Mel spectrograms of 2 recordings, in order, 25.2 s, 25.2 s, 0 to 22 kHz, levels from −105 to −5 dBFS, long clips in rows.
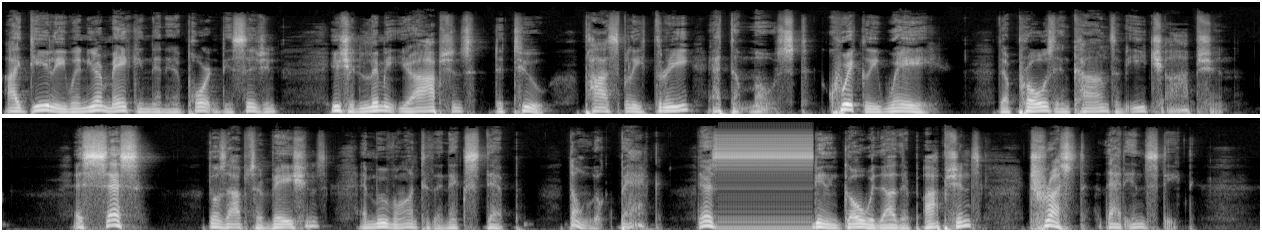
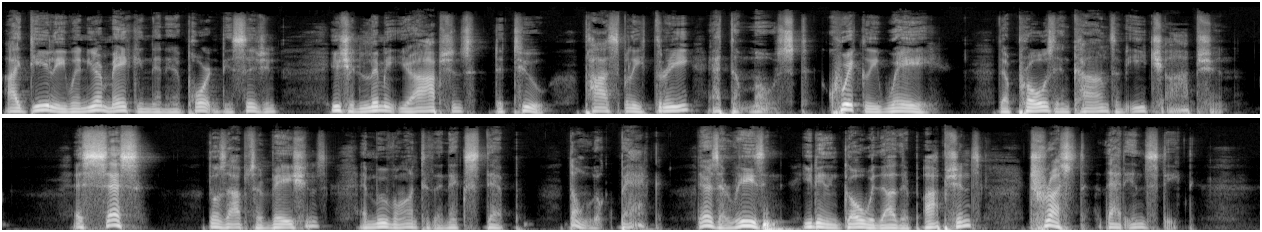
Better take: second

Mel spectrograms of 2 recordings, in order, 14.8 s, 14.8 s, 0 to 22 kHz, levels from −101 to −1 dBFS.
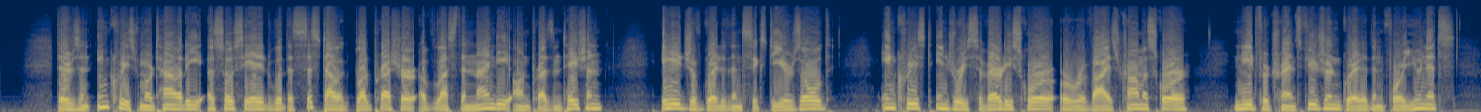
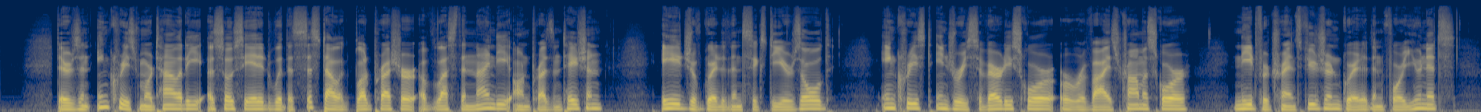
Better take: second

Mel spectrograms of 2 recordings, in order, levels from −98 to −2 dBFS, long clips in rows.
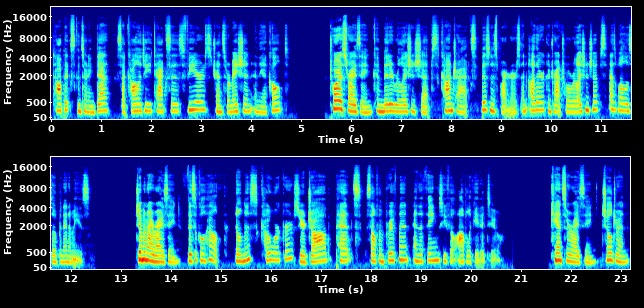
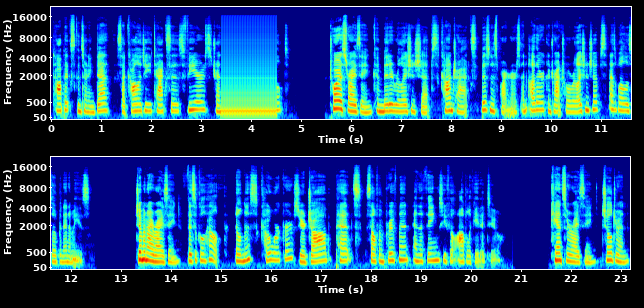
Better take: first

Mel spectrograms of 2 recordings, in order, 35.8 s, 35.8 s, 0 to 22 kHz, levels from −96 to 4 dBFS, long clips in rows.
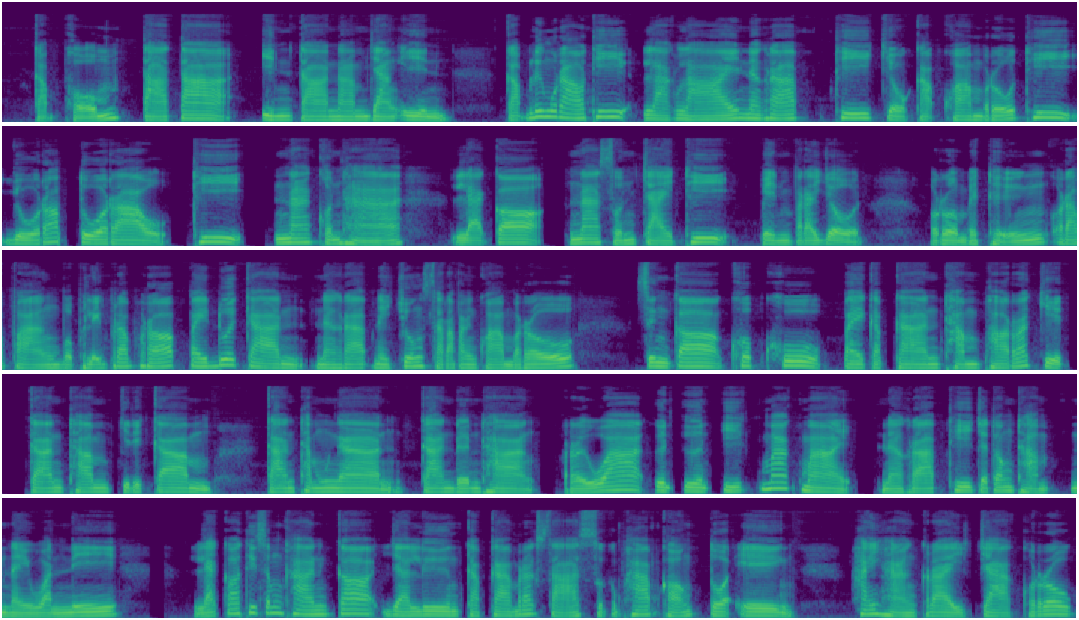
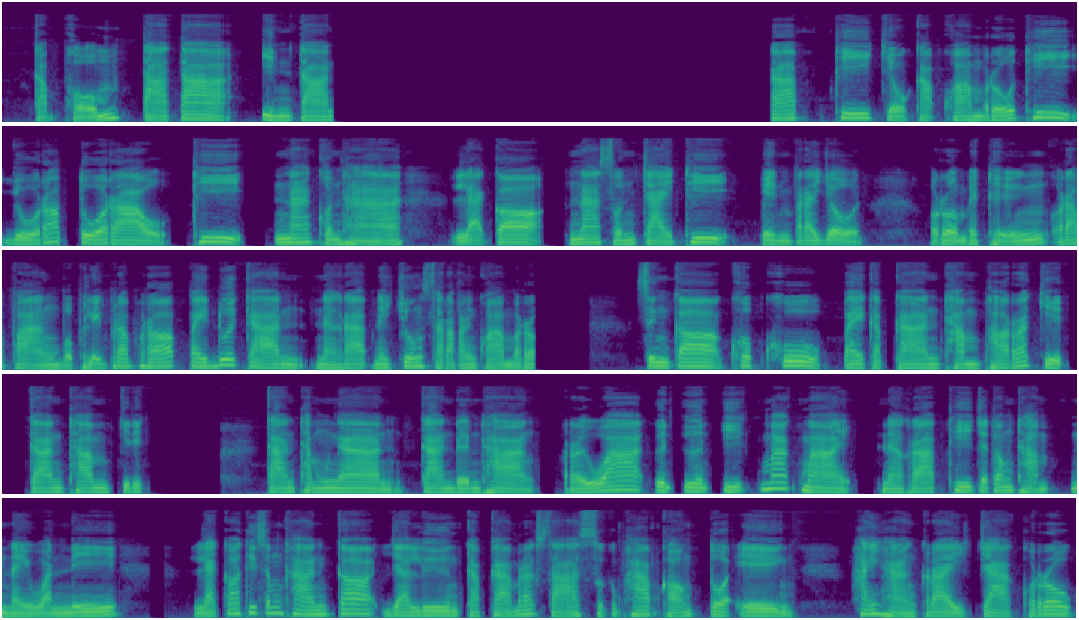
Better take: first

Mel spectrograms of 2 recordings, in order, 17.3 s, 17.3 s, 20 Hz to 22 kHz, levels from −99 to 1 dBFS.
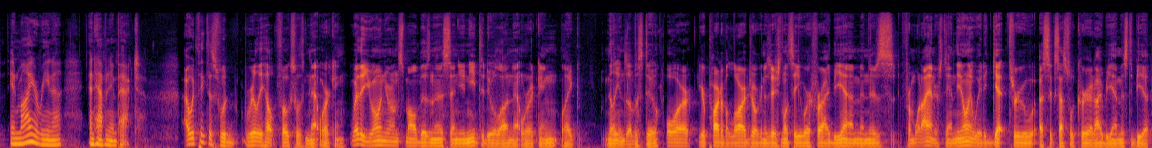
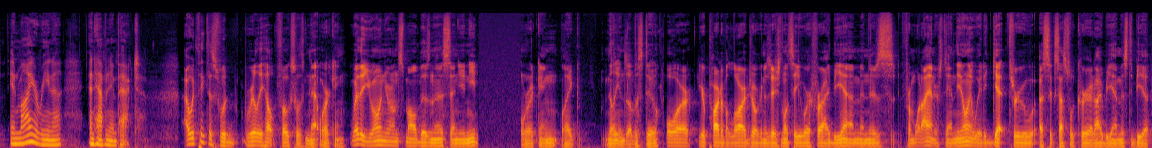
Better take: first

